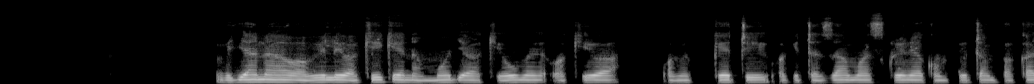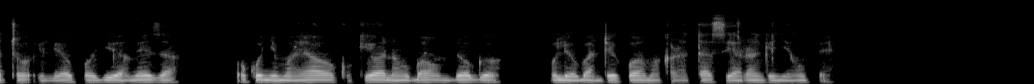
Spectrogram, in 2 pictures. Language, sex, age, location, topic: Swahili, male, 25-35, Dar es Salaam, education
